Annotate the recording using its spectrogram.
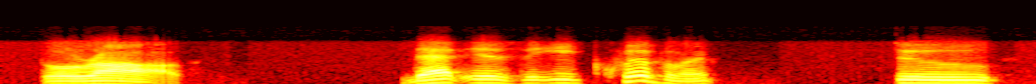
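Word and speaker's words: גורל: is the word and for lot it is pronounced go wrong go wrong go wrong that is the equivalent to the Babylonian borrowed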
